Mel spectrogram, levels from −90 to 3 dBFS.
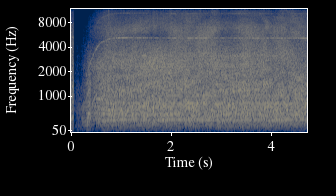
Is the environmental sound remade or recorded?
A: recorded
